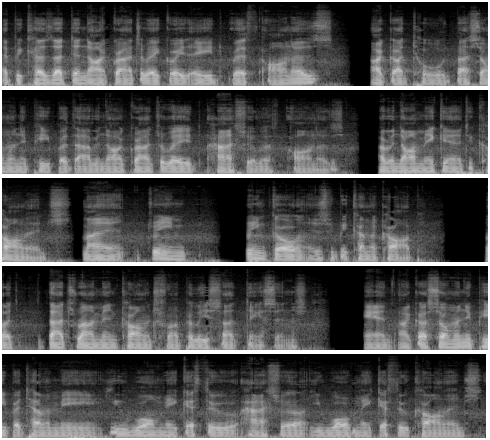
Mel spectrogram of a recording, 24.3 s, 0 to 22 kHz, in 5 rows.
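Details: Male speaker with an uncontrollable speech impediment, improved after about 10 years of speech therapy, formerly relied on an iPad button talking device, unused for almost three years; speech impediment (articulation disorder).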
